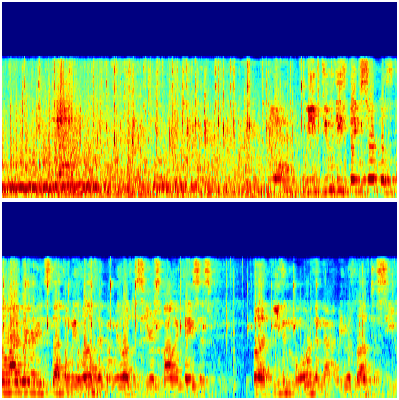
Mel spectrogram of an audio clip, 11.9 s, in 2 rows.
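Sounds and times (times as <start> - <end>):
audience applause: 0.0 - 6.4
speech: 5.2 - 11.8.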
